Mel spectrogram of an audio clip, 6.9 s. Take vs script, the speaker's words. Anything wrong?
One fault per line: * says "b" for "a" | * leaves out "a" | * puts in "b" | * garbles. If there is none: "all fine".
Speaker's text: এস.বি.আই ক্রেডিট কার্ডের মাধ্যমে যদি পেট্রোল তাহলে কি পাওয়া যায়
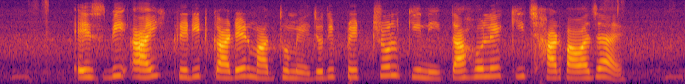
* puts in "কিনি"
* puts in "ছাড়"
